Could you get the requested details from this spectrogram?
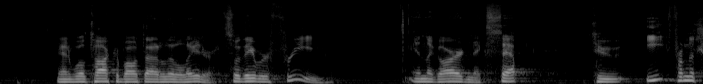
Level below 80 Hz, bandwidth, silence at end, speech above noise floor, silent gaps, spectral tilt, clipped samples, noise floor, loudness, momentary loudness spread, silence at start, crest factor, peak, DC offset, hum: -70 dBFS; over 20 kHz; 0 s; 36 dB; none; -6 dB/octave; under 0.1%; -71 dBFS; -36 LUFS; 10 LU; 0.55 s; 18 dB; -18 dBFS; under 0.1%; none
